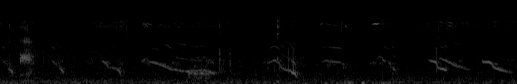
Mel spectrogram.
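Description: Eight-week-old bullmastiff puppies whining faintly in play: a string of short whines that slide down in pitch, about two a second.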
